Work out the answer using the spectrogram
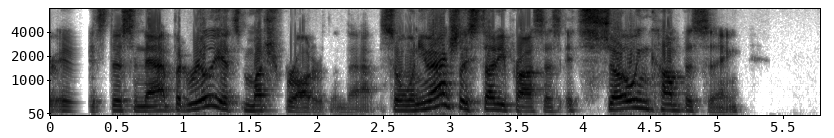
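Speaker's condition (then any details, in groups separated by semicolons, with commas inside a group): No condition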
